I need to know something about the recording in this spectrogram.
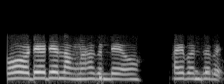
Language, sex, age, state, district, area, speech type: Bodo, female, 18-30, Assam, Udalguri, urban, conversation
